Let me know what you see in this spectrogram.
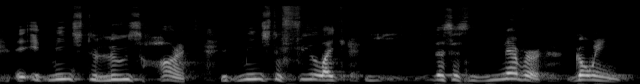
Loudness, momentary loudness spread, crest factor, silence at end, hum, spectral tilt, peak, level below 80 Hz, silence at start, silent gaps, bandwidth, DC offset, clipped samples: -30 LUFS; 16 LU; 20 dB; 0.15 s; none; -5 dB/octave; -10 dBFS; -88 dBFS; 0 s; none; 16 kHz; under 0.1%; under 0.1%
